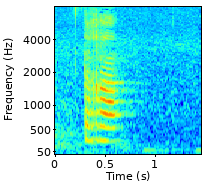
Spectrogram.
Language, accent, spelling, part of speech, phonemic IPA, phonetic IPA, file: Armenian, Eastern Armenian, տղա, noun, /təˈʁɑ/, [təʁɑ́], Hy-տղա.ogg
- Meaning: 1. boy 2. son 3. child, baby (male or female) 4. lad, youngster, young man 5. apprentice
